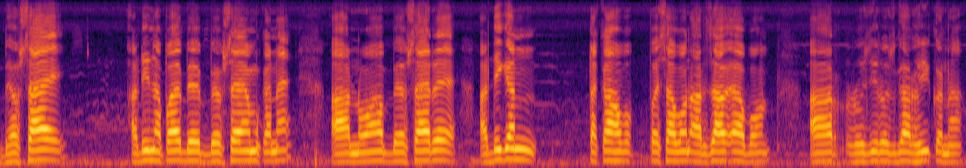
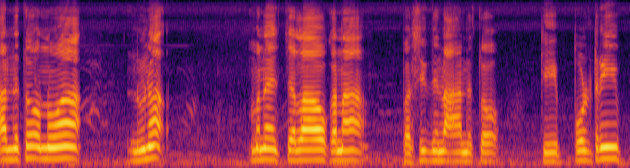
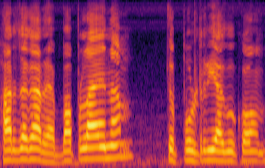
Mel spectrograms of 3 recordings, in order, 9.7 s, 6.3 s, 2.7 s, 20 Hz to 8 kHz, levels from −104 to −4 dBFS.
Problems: none marked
